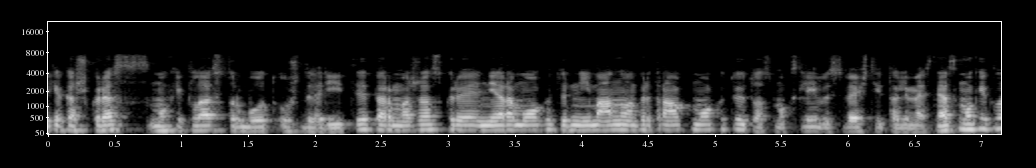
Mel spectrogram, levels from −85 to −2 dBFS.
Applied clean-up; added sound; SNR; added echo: none; none; none; none.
